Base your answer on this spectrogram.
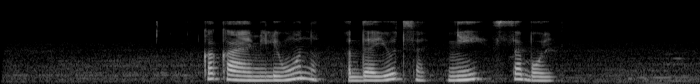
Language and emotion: Russian, neutral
